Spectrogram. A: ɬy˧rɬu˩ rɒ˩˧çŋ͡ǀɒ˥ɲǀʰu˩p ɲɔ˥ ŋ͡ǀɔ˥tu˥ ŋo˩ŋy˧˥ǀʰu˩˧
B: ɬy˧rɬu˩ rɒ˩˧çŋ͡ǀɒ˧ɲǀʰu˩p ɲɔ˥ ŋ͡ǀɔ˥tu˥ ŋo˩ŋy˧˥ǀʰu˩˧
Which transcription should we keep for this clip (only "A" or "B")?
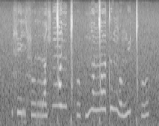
A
